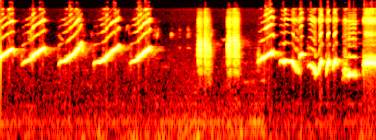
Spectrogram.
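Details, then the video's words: White-rumped shama, a training recording for getting birds to sing: five rising slurred whistles in a steady series, two harsh rasping bursts, then quick jumbled varied notes. "Masteran Suara Burung Murai Agar Gacor Full Isian"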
